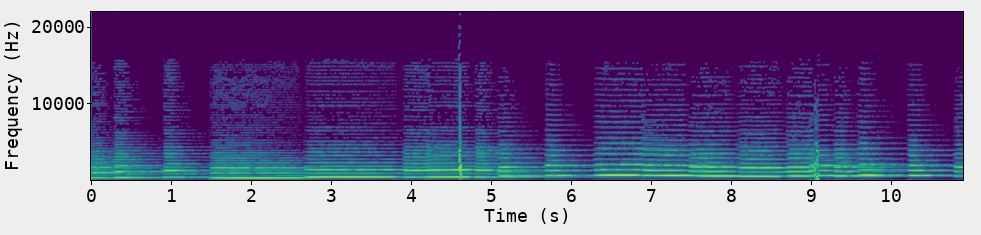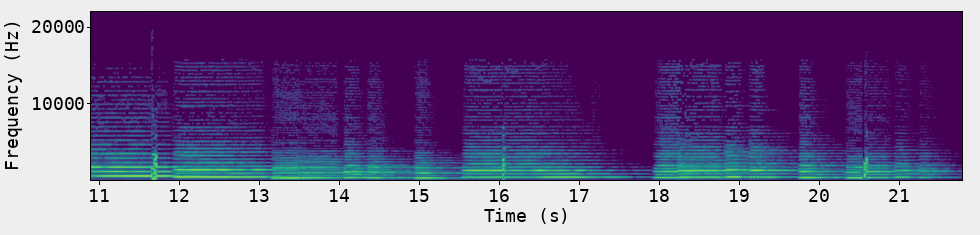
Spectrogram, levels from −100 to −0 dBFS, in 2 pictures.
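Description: Corrupted bytes in the compressed stream, damaged data in a compressed stream, repeatedly knock the decoder off its frame boundaries. Each time it misreads or rejects the affected frames and must hunt for the next valid header, so the audio breaks into a short chirp or squawky blip. This happens five times: 4.59 to 4.63 s, 9.00 to 9.10 s, 11.61 to 11.72 s, 16.03 to 16.07 s and 20.49 to 20.60 s. Each disturbance lasts roughly 40 to 110 ms.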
